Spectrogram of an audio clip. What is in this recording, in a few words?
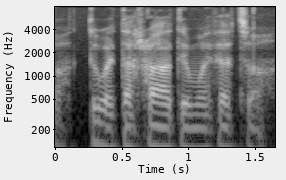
"rhad", Welsh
